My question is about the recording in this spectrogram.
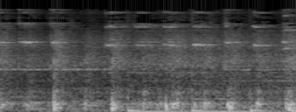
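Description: Rhythmic drumbeats of a parade band knocking a few times a second. A pickup truck's low engine hum joins in about halfway through as the truck passes close by.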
